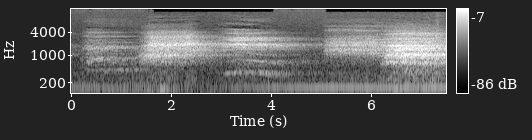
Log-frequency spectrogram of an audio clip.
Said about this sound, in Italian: Dall'alto e tutto intorno a lui erano udibili impressionanti sussurri e sospiri di creature palesemente non terrene.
